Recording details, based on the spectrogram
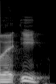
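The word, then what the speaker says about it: dag: que significa yo, y dei, que significa día. Si se fijan, se pronuncia exactamente igual que day en inglés.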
